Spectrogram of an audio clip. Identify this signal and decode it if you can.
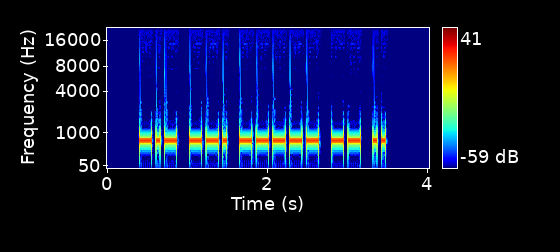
Morse code, heard as a keyed tone, about 24 wpm, 700 Hz. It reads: KG0MI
